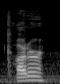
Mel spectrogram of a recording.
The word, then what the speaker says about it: Qatar: Angelo is here from Qatar. That's how we pronounce it in English. Qatar. Sometimes you'll hear people say Qatar, but I think it's Qatar. I think it's Qatar.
